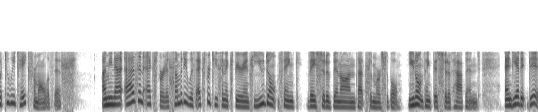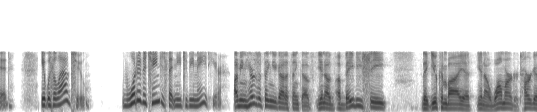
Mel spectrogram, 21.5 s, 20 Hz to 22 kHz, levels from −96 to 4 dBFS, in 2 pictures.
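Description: Aliasing runs through the whole clip. The speech was downsampled without an anti-alias filter, which fits a drop to 8 kHz. Energy above 4 kHz folds back below it. Sibilants turn gritty and metallic. The folded energy sits roughly 20 dB under the speech.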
